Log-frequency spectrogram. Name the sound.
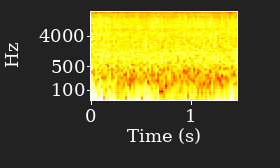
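water flowing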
